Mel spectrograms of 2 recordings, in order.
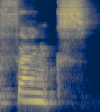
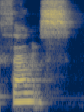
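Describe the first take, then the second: First: It is said carefully with the k sound. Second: It is said quickly with a t sound.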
